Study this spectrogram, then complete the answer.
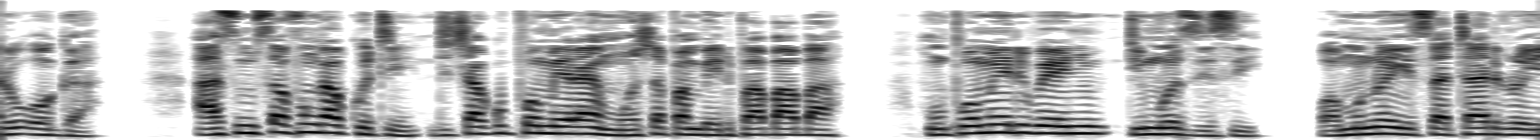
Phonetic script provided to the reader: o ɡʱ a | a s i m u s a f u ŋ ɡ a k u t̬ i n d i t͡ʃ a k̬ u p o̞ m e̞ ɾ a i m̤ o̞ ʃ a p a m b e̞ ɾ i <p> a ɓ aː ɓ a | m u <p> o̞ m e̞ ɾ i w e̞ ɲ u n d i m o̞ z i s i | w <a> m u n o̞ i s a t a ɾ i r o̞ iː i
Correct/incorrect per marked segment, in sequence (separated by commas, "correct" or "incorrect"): correct, correct, correct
